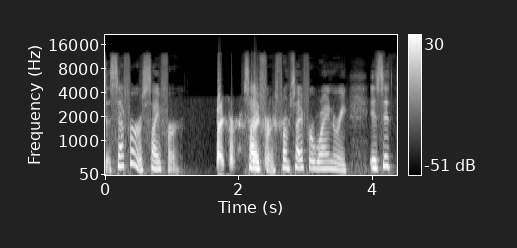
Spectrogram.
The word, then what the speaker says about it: Cypher: Do you pronounce it Cypher or Cypher? Cypher.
